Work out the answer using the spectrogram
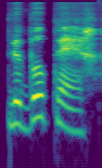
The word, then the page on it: le beau pere: frances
